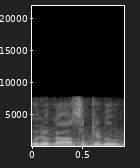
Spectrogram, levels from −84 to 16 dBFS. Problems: none marked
